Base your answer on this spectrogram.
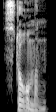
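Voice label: "storeman", English, British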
